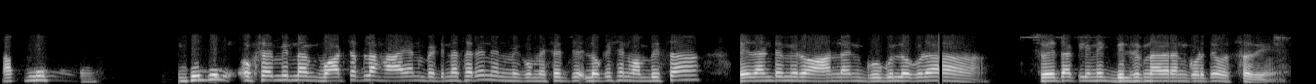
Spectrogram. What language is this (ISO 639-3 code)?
tel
